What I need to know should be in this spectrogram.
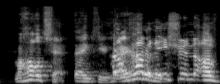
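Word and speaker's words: Michalczik: So I want to see what, you know, a new philosophy with a veteran offensive line coach in Jim Mihalik. I'm going to butcher the pronunciation. Mihalchek, thank you.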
